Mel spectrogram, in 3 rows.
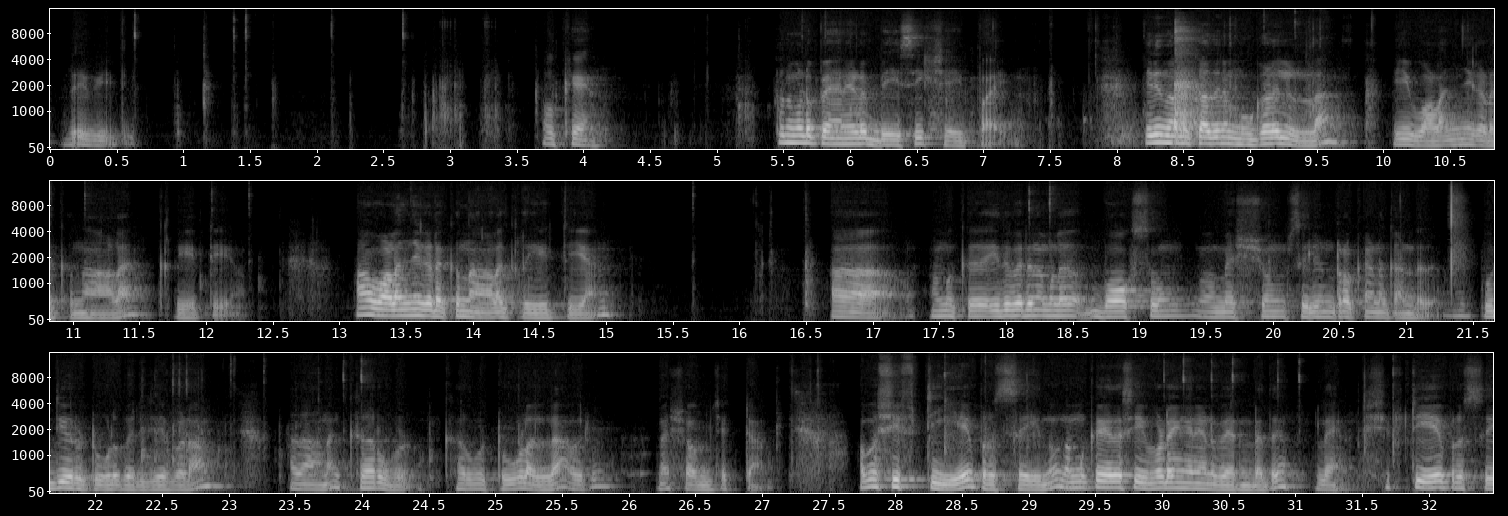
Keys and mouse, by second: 0.5 right click, 1.3 click, 1.9 Tab, 2.8 Tab, 3.7 Tab, 6.0 z, 6.5 z, 22.7 a, 27.5 shift+a, 30.7 shift+a.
